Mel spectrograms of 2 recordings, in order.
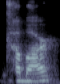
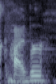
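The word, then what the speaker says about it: Khyber: have handles put on i think you're mispronouncing that it's khabar it's kyber yeah there you go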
